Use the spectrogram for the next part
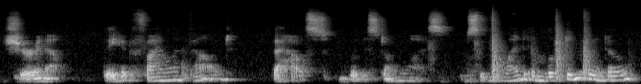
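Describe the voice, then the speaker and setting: Slow, very expressive American woman storyteller. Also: on the low side, a little hiss or hum. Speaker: library storyteller. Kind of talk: animated folktale storytelling for children. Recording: roomy, echoing indoor sound.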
